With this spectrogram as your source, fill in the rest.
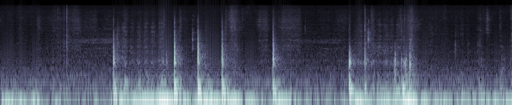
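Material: Paper.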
